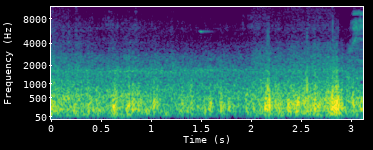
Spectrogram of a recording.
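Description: Gusty wind buffets the microphone outdoors at an airport during plane spotting, a steady low rumble with louder surges near the end, loud and close, with no talk.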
